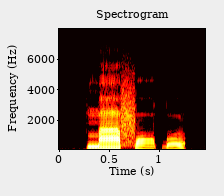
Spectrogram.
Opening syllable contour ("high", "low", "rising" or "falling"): high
